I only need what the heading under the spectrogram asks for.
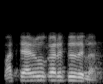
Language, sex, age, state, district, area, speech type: Kannada, male, 18-30, Karnataka, Uttara Kannada, rural, conversation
